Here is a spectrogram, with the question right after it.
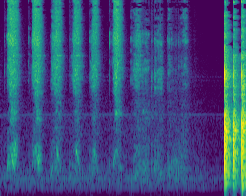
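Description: Curdled milk plastic scraped off a surface with a teaspoon, six evenly spaced rasping strokes followed by softer scratchy rubbing, a short silence, then three quick sharp scrapes close up.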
